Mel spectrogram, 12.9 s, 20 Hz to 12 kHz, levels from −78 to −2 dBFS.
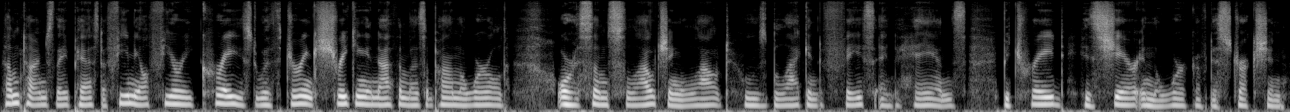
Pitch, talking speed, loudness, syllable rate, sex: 165 Hz, 145 wpm, -19 LUFS, 4.4 syllables/s, female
